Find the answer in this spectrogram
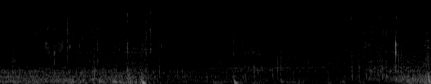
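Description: Faint handling sounds from a gloved hand moving a nickel under a USB microscope, with a couple of soft clicks, the clearest about a second and a half in.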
